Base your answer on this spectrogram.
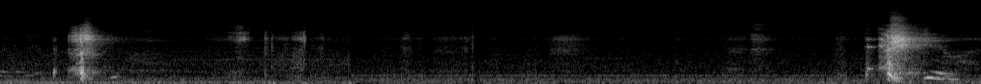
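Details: Two forceful explosive sneezes several seconds apart after a workout, while sitting outside at night; sneezing began driving home from the gym and wouldn't stop; sneezing.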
